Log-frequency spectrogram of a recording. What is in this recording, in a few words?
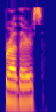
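"brothers", British English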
